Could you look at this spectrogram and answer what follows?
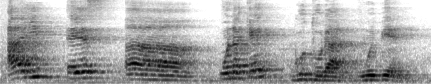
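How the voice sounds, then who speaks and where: High-voiced man teaching in an echoey room. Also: very animated, takes it slowly, far from the mic, slight background noise. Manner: patient, asks the class questions, many filler "ah". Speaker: Biblical Hebrew teacher. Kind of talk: classroom lesson.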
